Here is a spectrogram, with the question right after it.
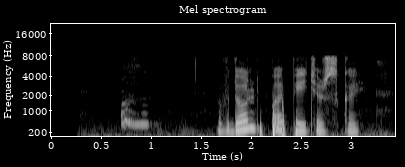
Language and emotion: Russian, neutral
